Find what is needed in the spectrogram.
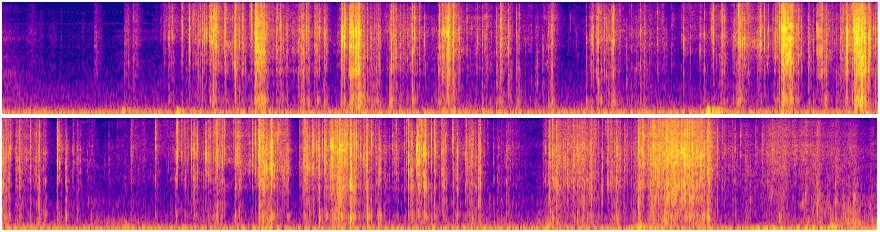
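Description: Hands tearing open and crinkling foil trading-card packs and handling the cards: a string of short crackling rustles, with a longer crinkling stretch near the end.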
